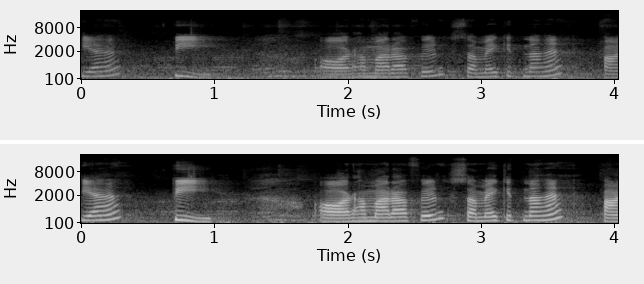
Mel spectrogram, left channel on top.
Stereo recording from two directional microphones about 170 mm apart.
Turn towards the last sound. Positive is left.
turn(degrees=-45)  # may be behind; listen again after turning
